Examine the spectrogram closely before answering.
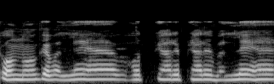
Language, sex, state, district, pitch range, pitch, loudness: Hindi, male, Uttar Pradesh, Muzaffarnagar, 220-230 Hz, 225 Hz, -18 LUFS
